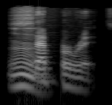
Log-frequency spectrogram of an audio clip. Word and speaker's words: separate: If it's a verb, the ATE has a long A sound, separate. But this isn't a verb, it's an adjective. So the ATE sounds like a short I, separate.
